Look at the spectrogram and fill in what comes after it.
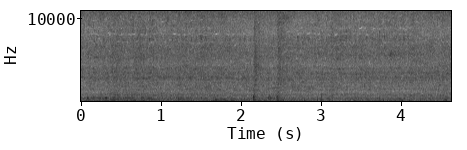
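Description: Passenger train running along the track, heard from inside a carriage: a steady low rumble of wheels on rails, with two sharp clacks a little after two seconds in.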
